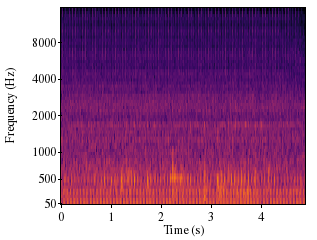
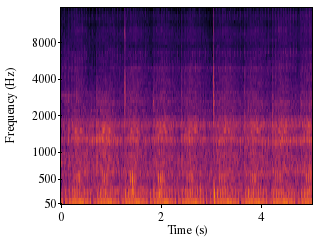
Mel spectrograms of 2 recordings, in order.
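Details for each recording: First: TVS Raider BS6 single-cylinder bike, cold engine, after fixing missing and idle surging from 1000 to 2500 rpm; ISCV now working, rpm settles from about 2000 to a steady, even putter with no misses; normal stable idle. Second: TVS Raider BS6 motorcycle, power symbol lit in eco mode, jerking, hard self-start: uneven idle swinging about 1000–2500 rpm with the throttle untouched, a stumble every half second and a sharp pop; misfire from a bad wire at the 3-in-1 sensor.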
